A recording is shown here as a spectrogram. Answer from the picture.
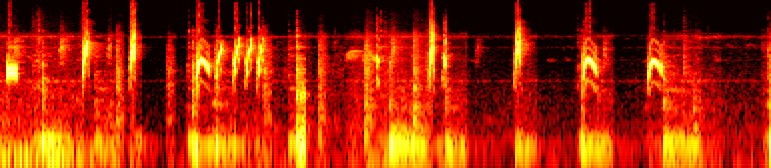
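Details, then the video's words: Silver-eared mesia, a decoy bird singing in the highlands: bright whistled notes sweeping down in pitch, quick runs of rising chirps and sharp high upslurs, broken by short pauses; a low hum runs beneath. "Chim Ngũ Sắc Mồi Hót Trên Vùng Cao Toj Siab Suab Noog Tsheeb Quaj"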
